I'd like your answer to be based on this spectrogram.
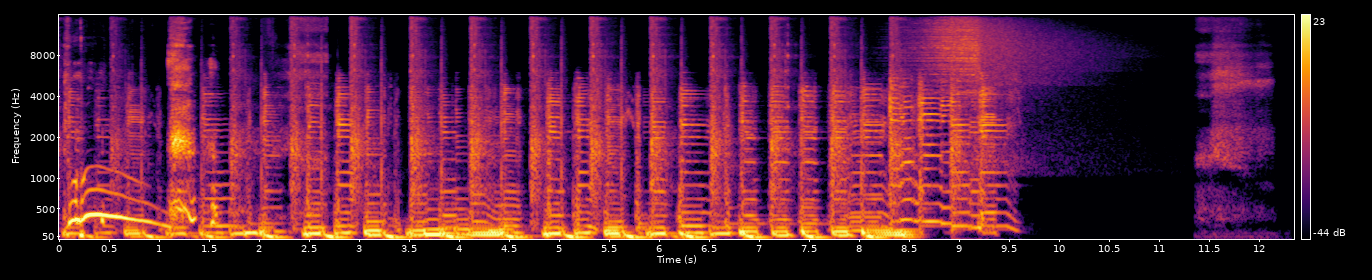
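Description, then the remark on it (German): A voice imitates an owl, hooting in a rapid, rhythmic string of 'hoo' syllables for several seconds, loud, then trails off into a breathy fade with a brief noise at the end. “Also, eure EWA Eulen, bla bla bla. Uhuhuhuhu.”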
